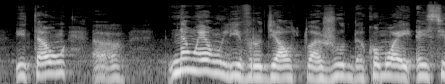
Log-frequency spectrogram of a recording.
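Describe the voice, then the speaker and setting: This woman talks at a very slow pace, her medium pitch showing ordinary variation. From Brazil, São Paulo. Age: 70s. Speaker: writer. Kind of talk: radio interview. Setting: radio studio. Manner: hesitant, many fillers.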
